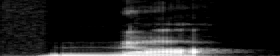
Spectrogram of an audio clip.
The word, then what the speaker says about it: not: actually used or not we cannot say not we use the short sound ah like hot and stop the short a sound not not the correct pronunciation is not use a stop T at the end and a short o not let's talk about the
